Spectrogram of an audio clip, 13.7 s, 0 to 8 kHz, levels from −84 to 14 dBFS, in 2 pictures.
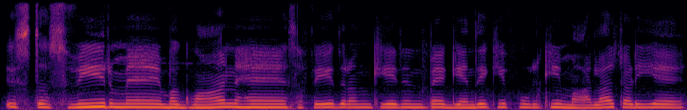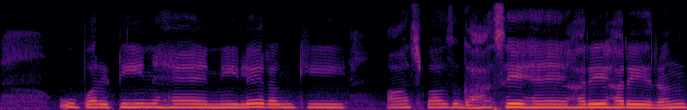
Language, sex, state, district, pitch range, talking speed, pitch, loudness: Hindi, female, Goa, North and South Goa, 225-240 Hz, 130 wpm, 230 Hz, -26 LUFS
